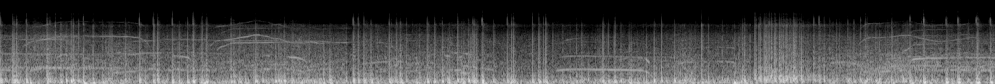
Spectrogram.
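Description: Fireworks display: a dense run of sharp bangs and crackles over a constant low rumble of bursting shells, with voices from a large crowd underneath.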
